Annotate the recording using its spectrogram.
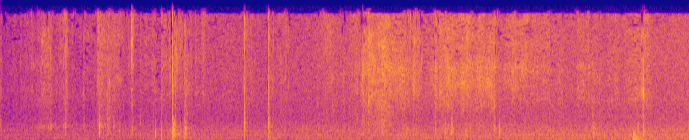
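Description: Sheets of paper rustle and tap under a hand.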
